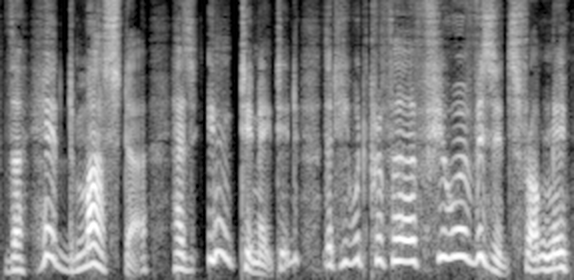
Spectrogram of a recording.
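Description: A man voicing an eccentric, haughty middle-aged woman seer, speaking in a high, theatrical, mystical manner. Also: sing-song, measured pace, no room sound. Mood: ominous.

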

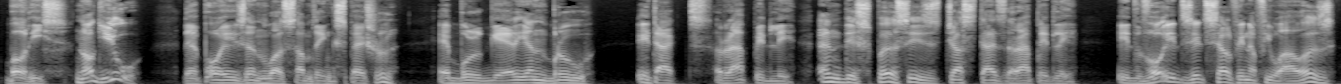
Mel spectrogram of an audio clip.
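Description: A man's voice: low voice, lively intonation, slow pace, a bit bright, no room sound, clean studio sound, pitched below the performer's own voice, full character voice. Man doing a growling old general. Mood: menacing. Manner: growling, snapping. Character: gruff older male general, domineering and scornful.

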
